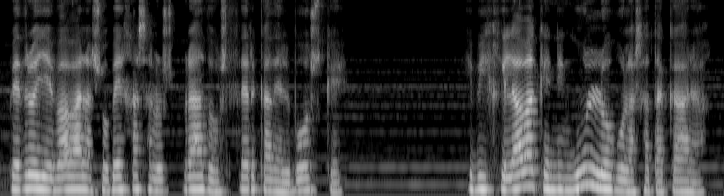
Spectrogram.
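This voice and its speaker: A woman speaks in a calm tone at a medium pitch, with fairly even intonation. Her pace is fairly slow, with long, frequent pauses, and music plays in the background. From Spain. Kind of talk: slow story reading for language learners. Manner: slow, calm, clear.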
